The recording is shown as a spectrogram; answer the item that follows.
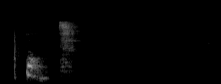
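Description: A woman's voice says a single word, followed by a short breathy hiss, then silence.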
